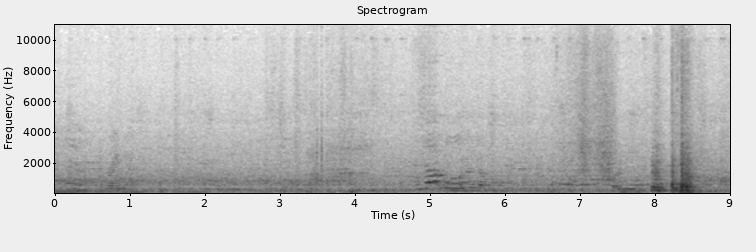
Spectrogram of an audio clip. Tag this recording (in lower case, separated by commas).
speech, inside a small room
